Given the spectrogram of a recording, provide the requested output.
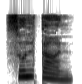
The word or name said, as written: ಸುಲ್ತಾನ್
